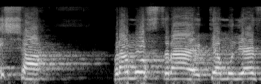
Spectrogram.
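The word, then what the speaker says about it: אישה: E a palavra mulher, como é que se pronuncia? Ishá.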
